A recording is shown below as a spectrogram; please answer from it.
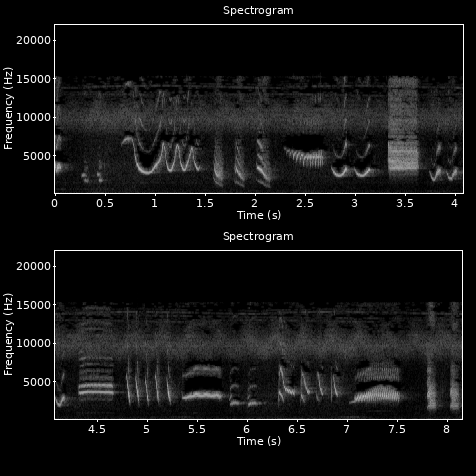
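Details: Tame captive Asian starling in continuous training song: a rich, varied medley of high whistles, wavering warbles, rapid clicking trills, buzzy notes and slurred chirps, packed densely with barely a pause.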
